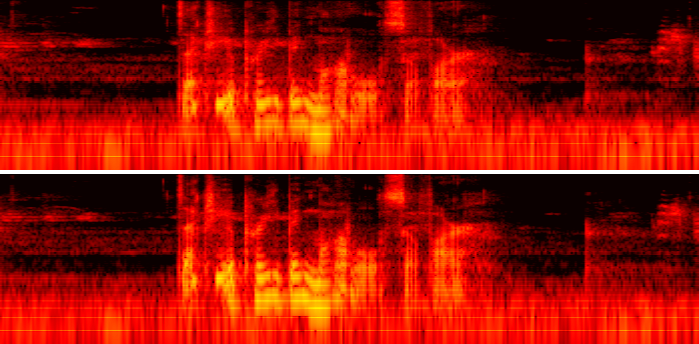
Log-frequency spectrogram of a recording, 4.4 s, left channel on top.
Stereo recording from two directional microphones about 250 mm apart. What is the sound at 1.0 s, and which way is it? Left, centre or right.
Speech, right.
